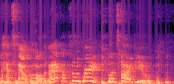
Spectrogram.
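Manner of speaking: high, giggly, over-eager agreement; mock tipsy enthusiasm. Coworker tipsily agreeing to hide the man, hammed-up enthusiasm. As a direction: play up boozy cheer, pitched well up.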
